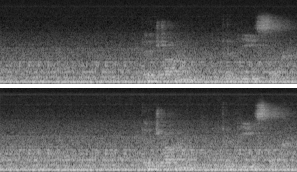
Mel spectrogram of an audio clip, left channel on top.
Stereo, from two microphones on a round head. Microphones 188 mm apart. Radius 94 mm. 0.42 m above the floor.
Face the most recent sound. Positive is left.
turn(degrees=-30)  # may be behind; listen again after turning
